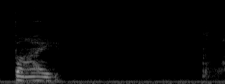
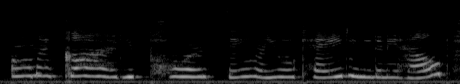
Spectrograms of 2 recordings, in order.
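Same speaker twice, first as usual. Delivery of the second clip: much higher, gushing concern; gushing drunk woman; 10 semitones higher than usual. Retold or imitated. Tipsy stranger to a scared kid, gushing concern. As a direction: fuss over a lost child in a high voice. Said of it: "she turns to me and she goes".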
